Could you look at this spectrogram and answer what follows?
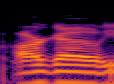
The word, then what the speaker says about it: Argo: But what'd you say his name was? Ugo. – Victor Argo. – Argo, yeah, Victor Argo.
